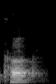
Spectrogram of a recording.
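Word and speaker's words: Koch: My name is Cook. Last name is spelled K-O-C-H.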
